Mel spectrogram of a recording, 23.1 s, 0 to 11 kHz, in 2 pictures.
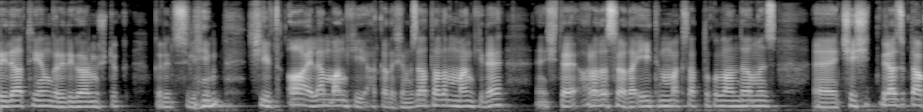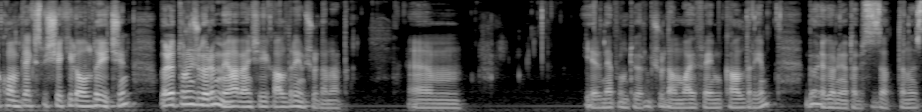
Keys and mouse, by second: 0.6-1.0 middle drag, 2.3 x, 3.6 shift+a, 5.9-6.5 middle drag, 6.7-7.5 middle drag, 8.0-8.3 shift+middle drag, 9.2-9.8 middle drag, 11.3-11.7 middle drag, 12.3-12.8 ctrl+middle drag, 13.0-13.5 middle drag, 15.1-21.4 drag, 21.6-22.3 middle drag.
